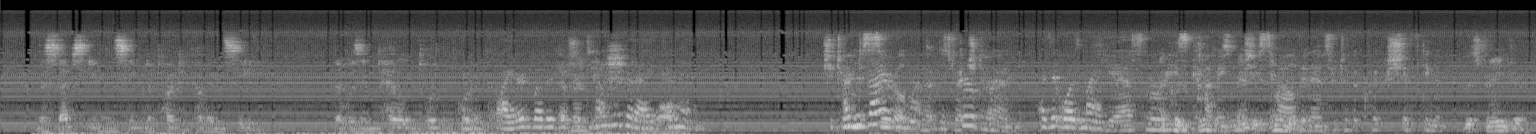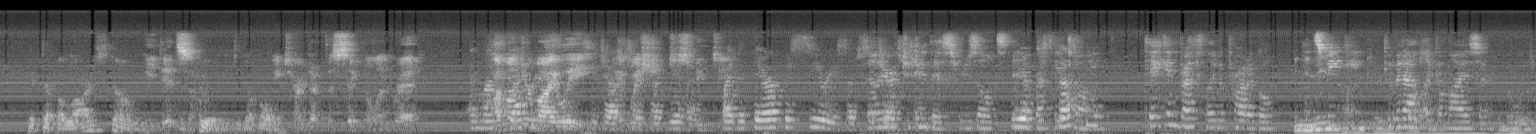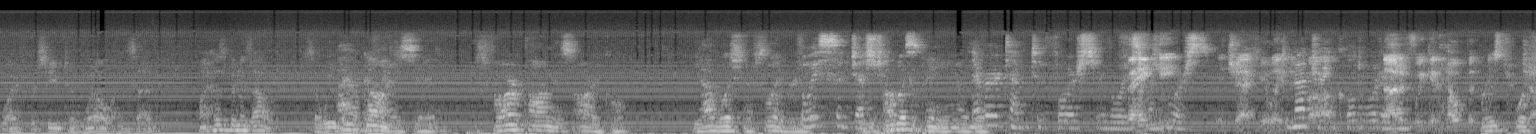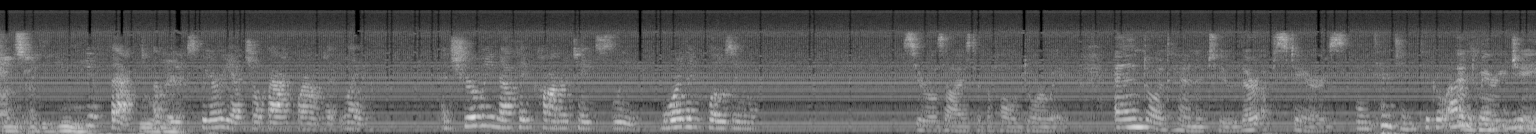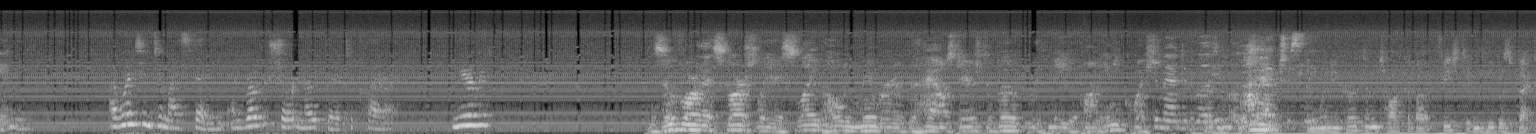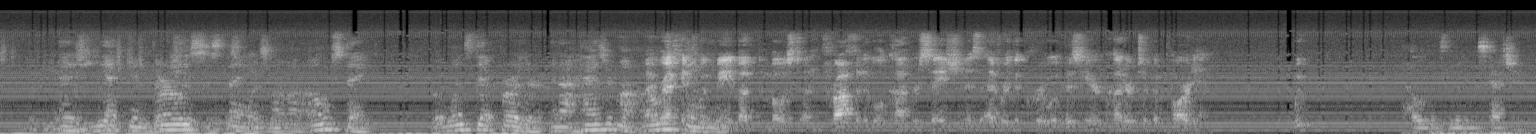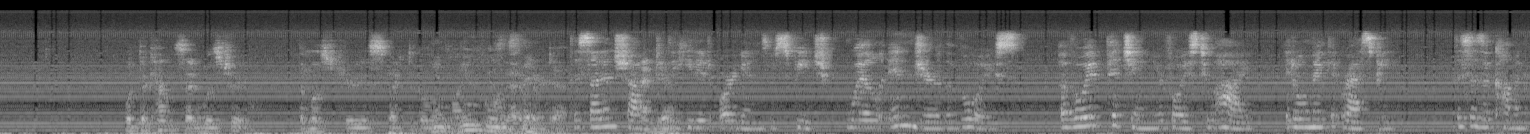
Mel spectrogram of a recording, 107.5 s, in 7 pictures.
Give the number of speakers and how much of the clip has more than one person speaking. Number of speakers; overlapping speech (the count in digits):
9, about 32%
